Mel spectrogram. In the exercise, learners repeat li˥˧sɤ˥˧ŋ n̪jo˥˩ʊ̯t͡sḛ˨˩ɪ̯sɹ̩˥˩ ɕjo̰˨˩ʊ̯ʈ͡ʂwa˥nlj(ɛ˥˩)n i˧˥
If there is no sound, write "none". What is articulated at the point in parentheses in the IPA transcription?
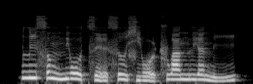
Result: ɛ˥˩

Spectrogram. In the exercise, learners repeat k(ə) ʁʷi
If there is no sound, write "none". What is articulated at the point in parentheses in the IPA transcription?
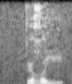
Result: ʏ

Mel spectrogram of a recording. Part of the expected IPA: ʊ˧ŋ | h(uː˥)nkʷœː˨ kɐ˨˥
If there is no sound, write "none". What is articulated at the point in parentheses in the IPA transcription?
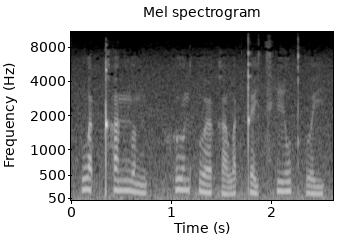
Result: uː˥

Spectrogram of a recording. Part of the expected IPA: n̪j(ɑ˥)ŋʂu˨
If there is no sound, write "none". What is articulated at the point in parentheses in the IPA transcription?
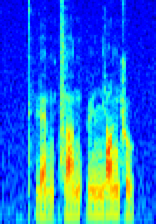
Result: ɑ˥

